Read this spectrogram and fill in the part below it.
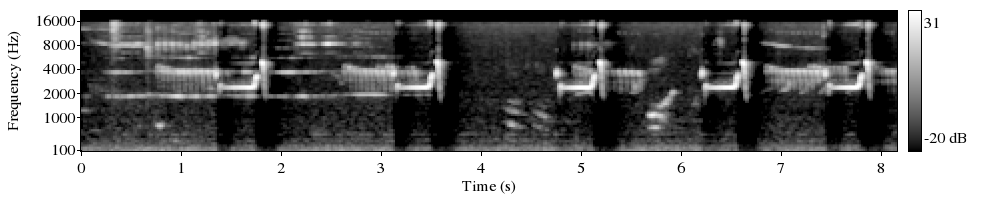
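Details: Male bar-winged prinia singing in varied styles named ngotot, ngalun, variasi and kristal: high, sharp repeated phrases, each a rapid buzzy trill ending in a bright upswept whistle, separated by short abrupt gaps, with a low background hum.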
